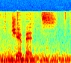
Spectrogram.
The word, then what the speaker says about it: gibbets: had some gibbets leftover gibbets what pronounced jib 'it's what was learned okay I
